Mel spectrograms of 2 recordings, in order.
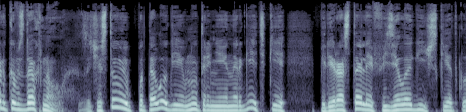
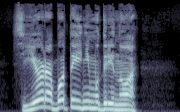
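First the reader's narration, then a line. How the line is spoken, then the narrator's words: Wry snort. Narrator (Russian): хмыкнул Иван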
